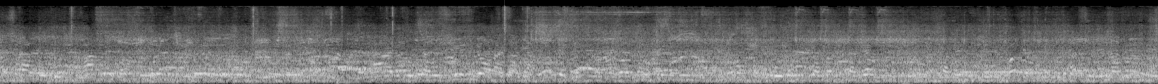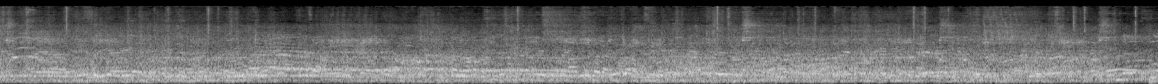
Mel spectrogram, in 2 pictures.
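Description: Punches, kicks and energy blasts from a video game thump and crackle through a loudspeaker.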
